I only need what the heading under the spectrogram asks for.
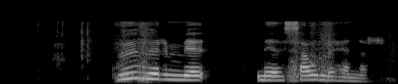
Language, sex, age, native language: Icelandic, female, 8, Icelandic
